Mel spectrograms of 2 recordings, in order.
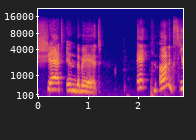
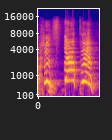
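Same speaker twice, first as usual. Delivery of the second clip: loud high shout through laughter; laughing shout; 10 dB louder, slower than usual. Real, not acted. Cohost begging Ashley to stop, laughing shout. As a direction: beg her to stop while cracking up.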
